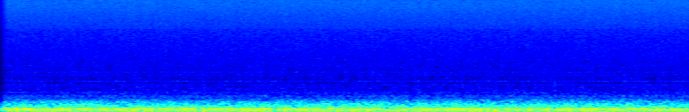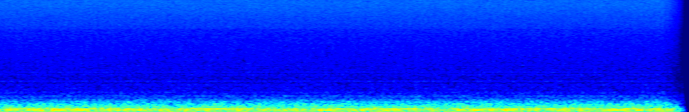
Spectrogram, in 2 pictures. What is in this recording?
Just some amplified room noise with a soft and rumbly character.
Note: you may hear squeaking sounds or other artifacts in the compressed online preview. The file you download will not have these issues.
background, fuzz, hiss, noise, room, rumble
